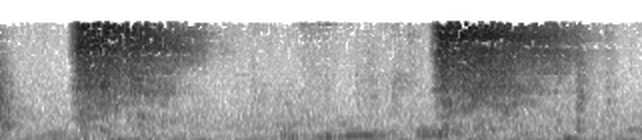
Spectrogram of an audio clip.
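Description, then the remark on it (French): A voice imitates a snake's hiss twice, each a loud, sustained breathy hiss of over a second that fades gradually, separated by a short pause. “Si vous avez vu très proche un serpent, c'est ce qu'il fait, n'est-ce pas? Il sifflait.”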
